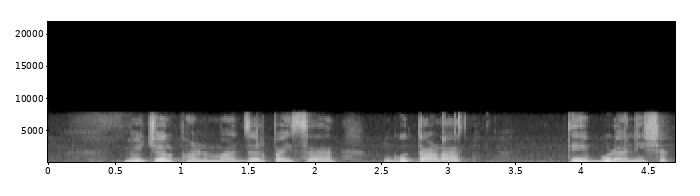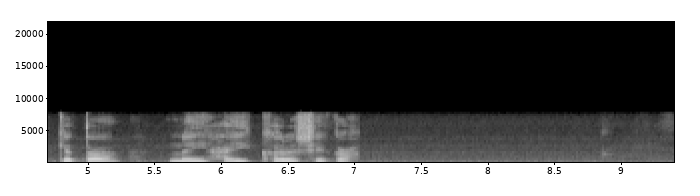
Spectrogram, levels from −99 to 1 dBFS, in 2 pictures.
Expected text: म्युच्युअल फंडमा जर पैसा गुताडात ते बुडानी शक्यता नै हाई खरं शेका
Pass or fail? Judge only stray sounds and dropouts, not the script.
pass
